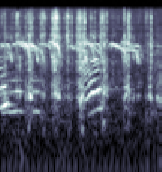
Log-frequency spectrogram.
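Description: Chickens clucking and chicks peeping in rapid short calls, fairly faint, with a few sharp knocks of a knife on a wooden board as fish are scaled.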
